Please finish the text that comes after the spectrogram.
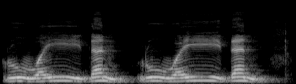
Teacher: अगर या साकिन से पहले ज़ेर हो तो या को फिर खींचते हैं, अगर या साकिन से पहले ज़बर आ जाए या वाव साकिन से पहले ज़बर आ जाए तो फिर उनको बतौर हरूफे लीन पढ़ा जाता है, उनको नरमी के साथ पढ़ा जाता है। तो यहाँ हम या को नरमी के साथ पढ़ेंगे, रुवैदन, और बिना खींचे पढ़ेंगे, लंबा नहीं करेंगे, और वाव को पढ़ते वक्त होंठों को गोल करके पढ़ेंगे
